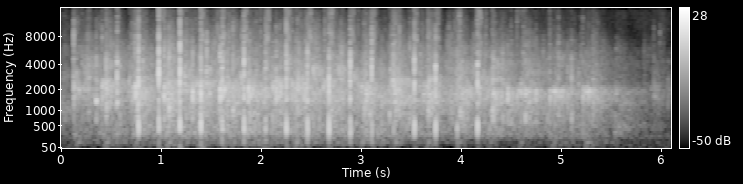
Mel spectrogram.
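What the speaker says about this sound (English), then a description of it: "please join me in a round of applause for our investors" Audience applause at a talk, a brisk run of many individual claps rising to a full patter and then fading toward the end, heard alone in a hall.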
